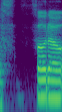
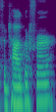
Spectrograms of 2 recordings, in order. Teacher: photo has the flap, but photographer, we say the T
